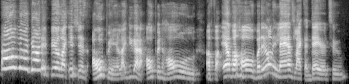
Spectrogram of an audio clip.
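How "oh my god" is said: a high squealing burst of laughter; laughing shriek. Real, not acted. Reading a wild comment, laughing shriek. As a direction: shriek it out while cracking up.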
